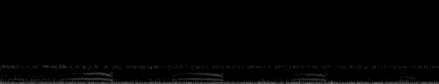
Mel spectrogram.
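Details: Near nestlings during a wild pigeon courtship, summer 2023, soft hollow coos swell and fade in a regular series while high, level, thin squeaks sound between them; a steady hum underlies everything.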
